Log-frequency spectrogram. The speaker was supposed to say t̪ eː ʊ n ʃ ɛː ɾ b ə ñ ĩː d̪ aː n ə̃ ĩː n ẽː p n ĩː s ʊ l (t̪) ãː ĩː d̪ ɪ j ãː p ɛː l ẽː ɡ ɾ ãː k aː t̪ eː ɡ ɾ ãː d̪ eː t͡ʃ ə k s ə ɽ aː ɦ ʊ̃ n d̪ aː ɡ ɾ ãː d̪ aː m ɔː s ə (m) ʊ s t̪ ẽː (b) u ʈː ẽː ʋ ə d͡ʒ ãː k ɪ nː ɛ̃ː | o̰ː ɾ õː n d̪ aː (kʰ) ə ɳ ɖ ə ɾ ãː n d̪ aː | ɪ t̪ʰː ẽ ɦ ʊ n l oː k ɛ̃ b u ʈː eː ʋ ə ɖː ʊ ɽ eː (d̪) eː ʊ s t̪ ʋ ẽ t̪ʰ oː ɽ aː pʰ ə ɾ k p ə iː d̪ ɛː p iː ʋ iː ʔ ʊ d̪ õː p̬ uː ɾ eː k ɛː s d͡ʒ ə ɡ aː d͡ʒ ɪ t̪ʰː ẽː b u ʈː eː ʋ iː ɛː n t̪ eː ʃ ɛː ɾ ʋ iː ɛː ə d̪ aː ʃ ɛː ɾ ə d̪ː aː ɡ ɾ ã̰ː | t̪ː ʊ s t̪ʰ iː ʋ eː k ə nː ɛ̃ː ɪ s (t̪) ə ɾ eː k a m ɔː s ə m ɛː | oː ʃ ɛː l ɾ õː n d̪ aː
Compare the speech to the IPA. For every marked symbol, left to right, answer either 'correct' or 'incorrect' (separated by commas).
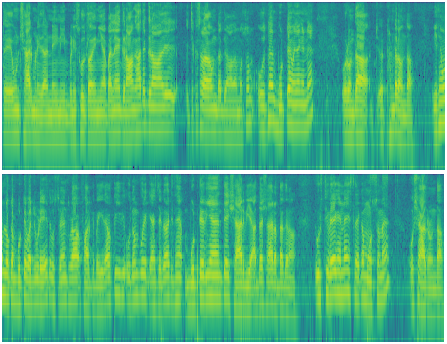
correct, correct, correct, incorrect, incorrect, correct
